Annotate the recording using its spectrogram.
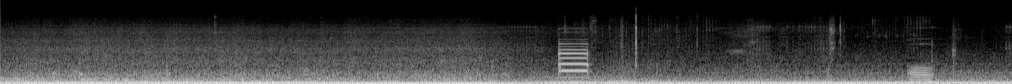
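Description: Fishing boat's engine running steadily with a low rumble. A short high call cuts in briefly about halfway through.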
